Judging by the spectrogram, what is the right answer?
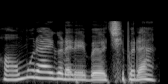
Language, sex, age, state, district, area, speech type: Odia, female, 18-30, Odisha, Rayagada, rural, spontaneous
